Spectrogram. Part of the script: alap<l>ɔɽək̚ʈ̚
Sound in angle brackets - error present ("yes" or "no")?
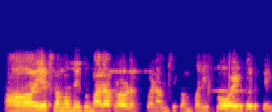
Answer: yes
